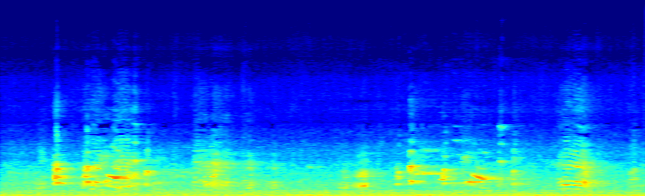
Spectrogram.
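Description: A macaw gives a run of harsh, raspy squawks at irregular intervals, with a low background hum and faint voices.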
